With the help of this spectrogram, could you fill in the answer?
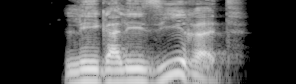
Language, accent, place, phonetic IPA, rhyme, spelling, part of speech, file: German, Germany, Berlin, [leɡaliˈziːʁət], -iːʁət, legalisieret, verb, De-legalisieret.ogg
- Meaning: second-person plural subjunctive I of legalisieren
